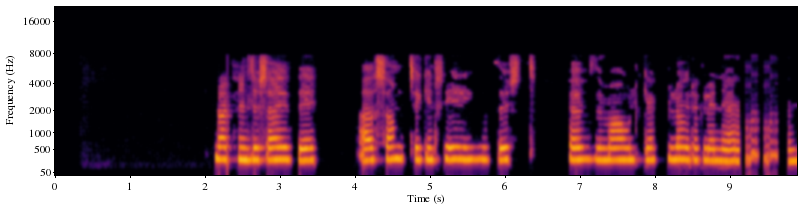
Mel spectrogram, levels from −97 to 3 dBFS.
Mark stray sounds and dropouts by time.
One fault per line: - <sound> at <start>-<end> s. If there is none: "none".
- laugh at 9.2-9.6 s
